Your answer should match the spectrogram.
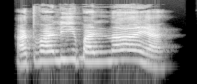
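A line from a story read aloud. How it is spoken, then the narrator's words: Shouting. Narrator (Russian): кричала она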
